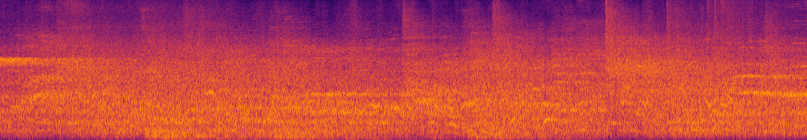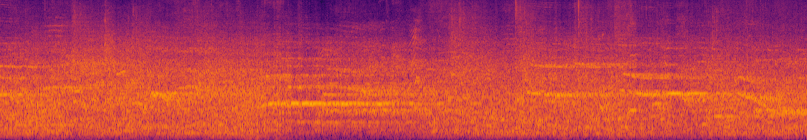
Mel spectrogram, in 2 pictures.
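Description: Spectators chatter and call out in a large echoing rink.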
